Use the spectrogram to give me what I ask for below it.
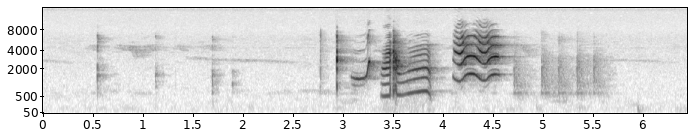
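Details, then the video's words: Pet parrot mimicking words like "mitthu" and "mummy": scattered clicks give way to a burst of nasal, wavering, speech-like syllables, then softer chatter and quiet taps indoors. "मिट्ठू मिट्ठू बोलेगा तोता _ मम्मी बोलने वाला तोता मैना _ parrot sound"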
